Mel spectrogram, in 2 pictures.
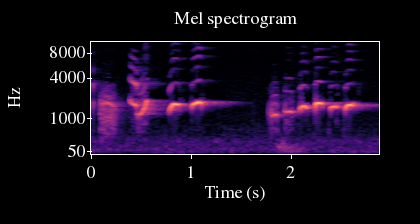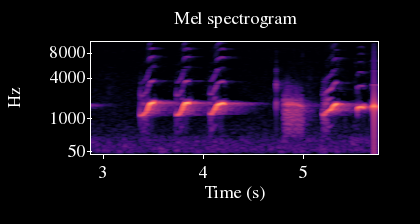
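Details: A cockatiel kept as a pet whistles phrases of the Sportpalast Waltz, its upward-sliding whistles run together into long steady tones, with a few softer breathy chirps between the phrases.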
